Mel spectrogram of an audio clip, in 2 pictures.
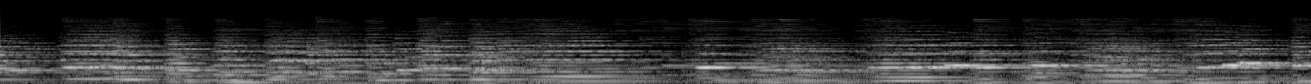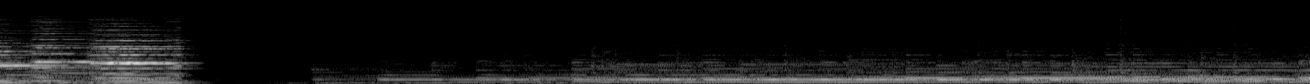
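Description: Orchestral classical music with bowed strings, played back on a hi-fi system through a pair of Coral three-way speakers. It stops abruptly about 15 seconds in; after a second of silence a quieter piece with long held notes begins.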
